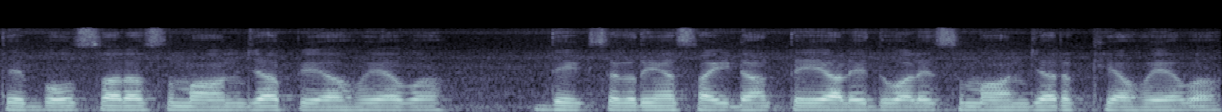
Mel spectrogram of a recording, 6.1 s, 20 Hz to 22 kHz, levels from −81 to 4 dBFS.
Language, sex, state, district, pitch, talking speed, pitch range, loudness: Punjabi, male, Punjab, Kapurthala, 120 Hz, 195 wpm, 115-125 Hz, -17 LUFS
